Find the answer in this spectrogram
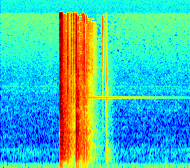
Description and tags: Hunk of Metal Drop
A large hunk of metal being dropped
